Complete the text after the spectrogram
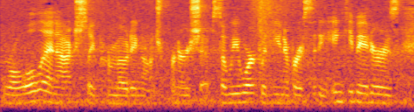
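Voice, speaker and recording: A woman with an American accent speaks very fast in a monotone, flat intonation, with audible room echo and noticeable background noise. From Pakistan. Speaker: startup founder and CEO. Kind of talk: interview. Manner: many filler words (um, like).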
